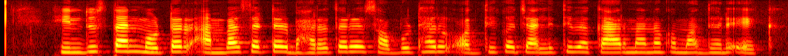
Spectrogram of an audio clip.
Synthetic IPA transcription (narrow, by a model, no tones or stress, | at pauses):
hind̪ust̪ʰanmoʈɔɾa̰mbasaʈɔɾbʱaɾɔt̪ɔɾesɔbuʈʰaɾuʔɔd̪ʱikɔt͡ʃalit̪ʰibakaɾmanɔŋkɔmɔd̪ʱjɔɾeek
